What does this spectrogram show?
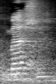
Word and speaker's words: Mercian: How do they pronounce it? Mercian.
